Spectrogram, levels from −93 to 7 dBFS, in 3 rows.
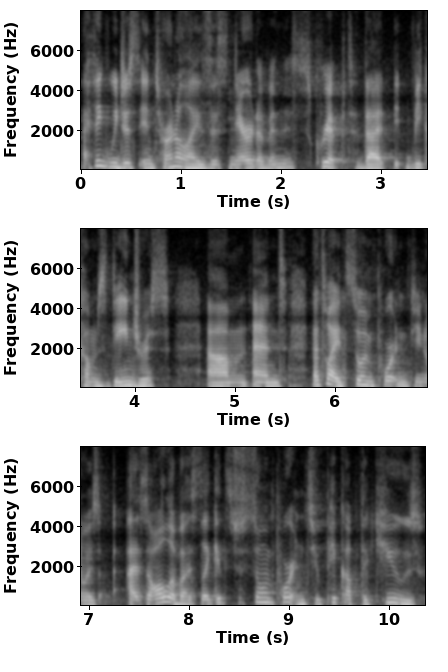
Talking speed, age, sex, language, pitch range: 220 wpm, 20-39, female, English, 170-200 Hz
